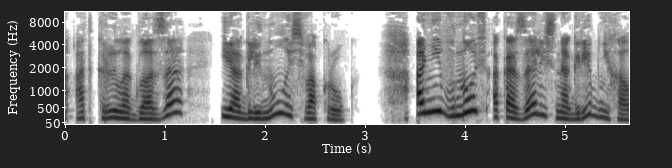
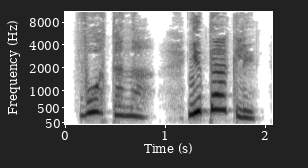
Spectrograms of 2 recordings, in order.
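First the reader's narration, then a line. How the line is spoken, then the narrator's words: Girl's exclamation. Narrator (Russian): воскликнула девочка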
